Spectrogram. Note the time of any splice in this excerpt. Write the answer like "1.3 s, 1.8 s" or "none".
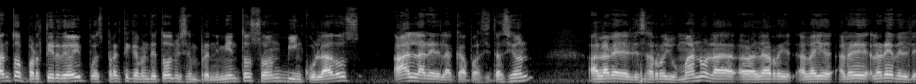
none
